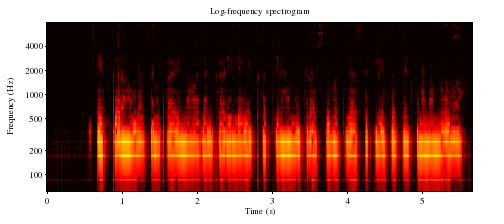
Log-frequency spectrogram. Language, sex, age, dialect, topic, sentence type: Magahi, female, 51-55, Western, banking, question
